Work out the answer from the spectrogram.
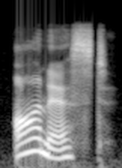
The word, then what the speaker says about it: honest: The word honest begins with a silent H, We say honest.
